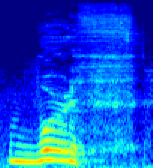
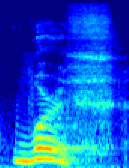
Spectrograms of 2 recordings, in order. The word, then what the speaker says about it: worth: Pay attention to my pronunciation here, worth. At the end, you have the TH. And so your pronunciation must always be like this. Look, worth.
